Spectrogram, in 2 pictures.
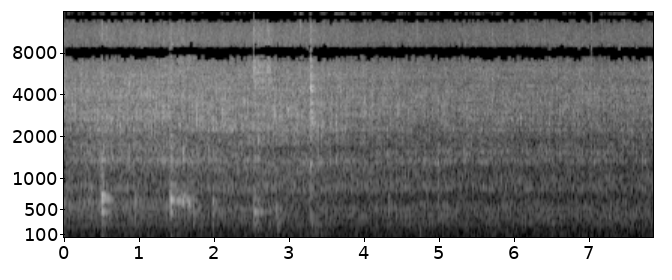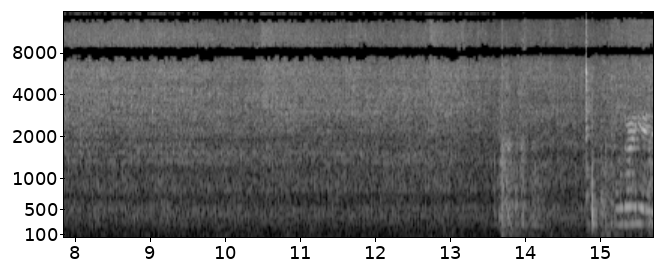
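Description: Marinated chicken sizzling in hot oil and half-browned onions in a steel pot, the hiss slowly easing off. A slotted steel spoon clicks against the pot a few times in the first few seconds, and stirring clatters again near the end.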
